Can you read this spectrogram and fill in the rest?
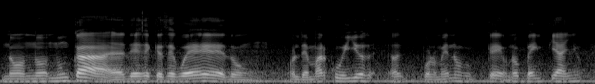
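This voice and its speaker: A man in his sixties from Guanacaste with a Guanacaste Costa Rican accent, a guest talking in a casual interview, rambling and halting with many restarts. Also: mid-range voice, fairly even intonation, noisy background. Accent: Guanacaste Costa Rican Spanish. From Costa Rica, Guanacaste. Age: 60s.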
